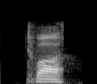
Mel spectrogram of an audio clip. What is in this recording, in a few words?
"twa", Scots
